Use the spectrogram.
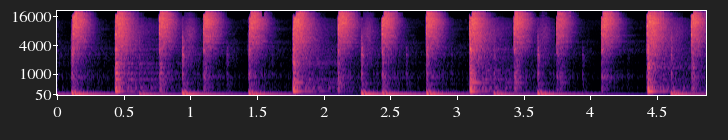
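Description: Dry, punchy acoustic drum kit from the Superior Drummer singer-songwriter EZX default set, playing a steady groove of kick, snare and cymbal hits, close and clear with no talking.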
